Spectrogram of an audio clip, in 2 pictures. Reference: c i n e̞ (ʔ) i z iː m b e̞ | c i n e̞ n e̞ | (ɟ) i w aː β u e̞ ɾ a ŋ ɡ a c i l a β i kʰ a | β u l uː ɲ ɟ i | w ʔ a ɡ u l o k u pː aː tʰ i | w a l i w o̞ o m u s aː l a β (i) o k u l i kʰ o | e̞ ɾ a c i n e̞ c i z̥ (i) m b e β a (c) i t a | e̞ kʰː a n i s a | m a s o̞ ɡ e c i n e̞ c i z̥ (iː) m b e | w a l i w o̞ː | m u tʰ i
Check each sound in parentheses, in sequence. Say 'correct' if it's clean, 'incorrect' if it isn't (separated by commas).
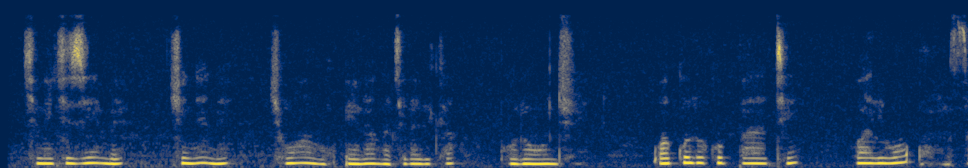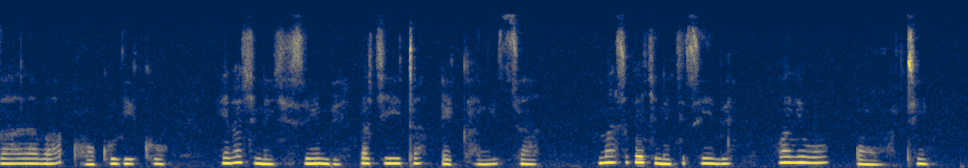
incorrect, incorrect, incorrect, incorrect, correct, correct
